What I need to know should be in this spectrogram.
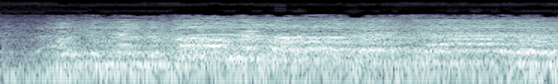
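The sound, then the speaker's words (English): A large crowd sings together with no instruments after the power went out, a loud, sustained wall of many voices holding a melody, with a dense roar of voices steady throughout. “Yeah, there's the power went out. I mean, the crowd just continued. Yep, they all know it.”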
